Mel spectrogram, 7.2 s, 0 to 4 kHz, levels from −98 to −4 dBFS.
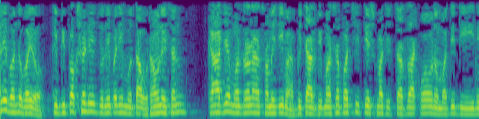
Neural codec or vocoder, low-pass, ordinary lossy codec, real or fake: none; 3.6 kHz; none; real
